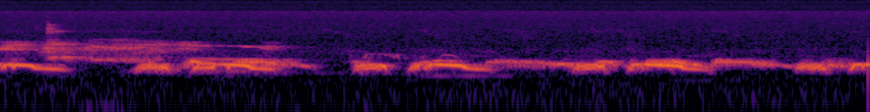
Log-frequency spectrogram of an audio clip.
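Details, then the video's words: Spotted dove cooing to stimulate other doves: a quiet, almost unbroken stream of mellow warbling coos over a faint low background hum. "tiếng cu gáy kích bổi hiệu quả mỗi ngày, cu gay kich boi nhanh noi gù"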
